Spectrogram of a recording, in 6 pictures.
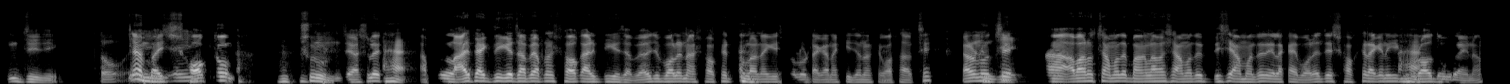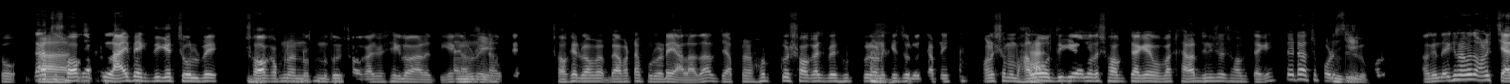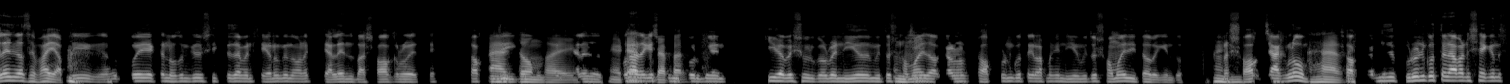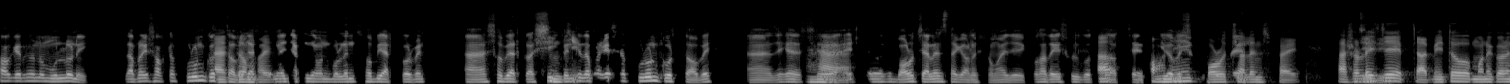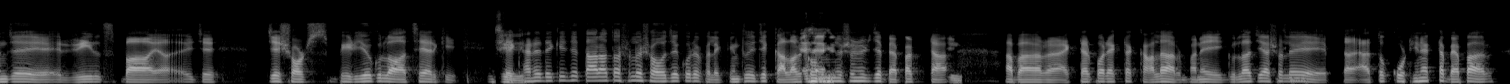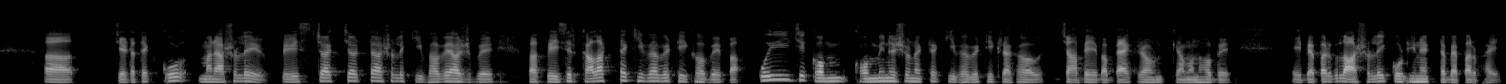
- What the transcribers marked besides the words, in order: static; laugh; throat clearing; other background noise; tapping; chuckle; chuckle; unintelligible speech; unintelligible speech; horn; drawn out: "অনেক"; drawn out: "ওই"
- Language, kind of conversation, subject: Bengali, unstructured, আপনি কীভাবে একটি নতুন শখ শুরু করতে পারেন?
